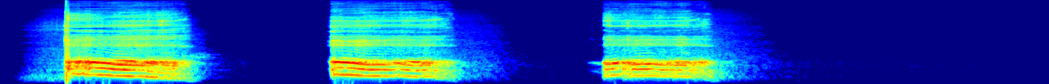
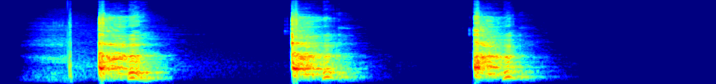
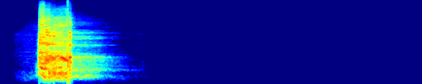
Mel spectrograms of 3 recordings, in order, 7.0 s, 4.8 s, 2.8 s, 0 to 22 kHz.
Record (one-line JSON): {"exhalation_length": "7.0 s", "exhalation_amplitude": 32767, "exhalation_signal_mean_std_ratio": 0.46, "three_cough_length": "4.8 s", "three_cough_amplitude": 32768, "three_cough_signal_mean_std_ratio": 0.32, "cough_length": "2.8 s", "cough_amplitude": 31224, "cough_signal_mean_std_ratio": 0.24, "survey_phase": "beta (2021-08-13 to 2022-03-07)", "age": "45-64", "gender": "Female", "wearing_mask": "No", "symptom_runny_or_blocked_nose": true, "symptom_fatigue": true, "smoker_status": "Current smoker (11 or more cigarettes per day)", "respiratory_condition_asthma": false, "respiratory_condition_other": false, "recruitment_source": "REACT", "submission_delay": "2 days", "covid_test_result": "Negative", "covid_test_method": "RT-qPCR", "influenza_a_test_result": "Unknown/Void", "influenza_b_test_result": "Unknown/Void"}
